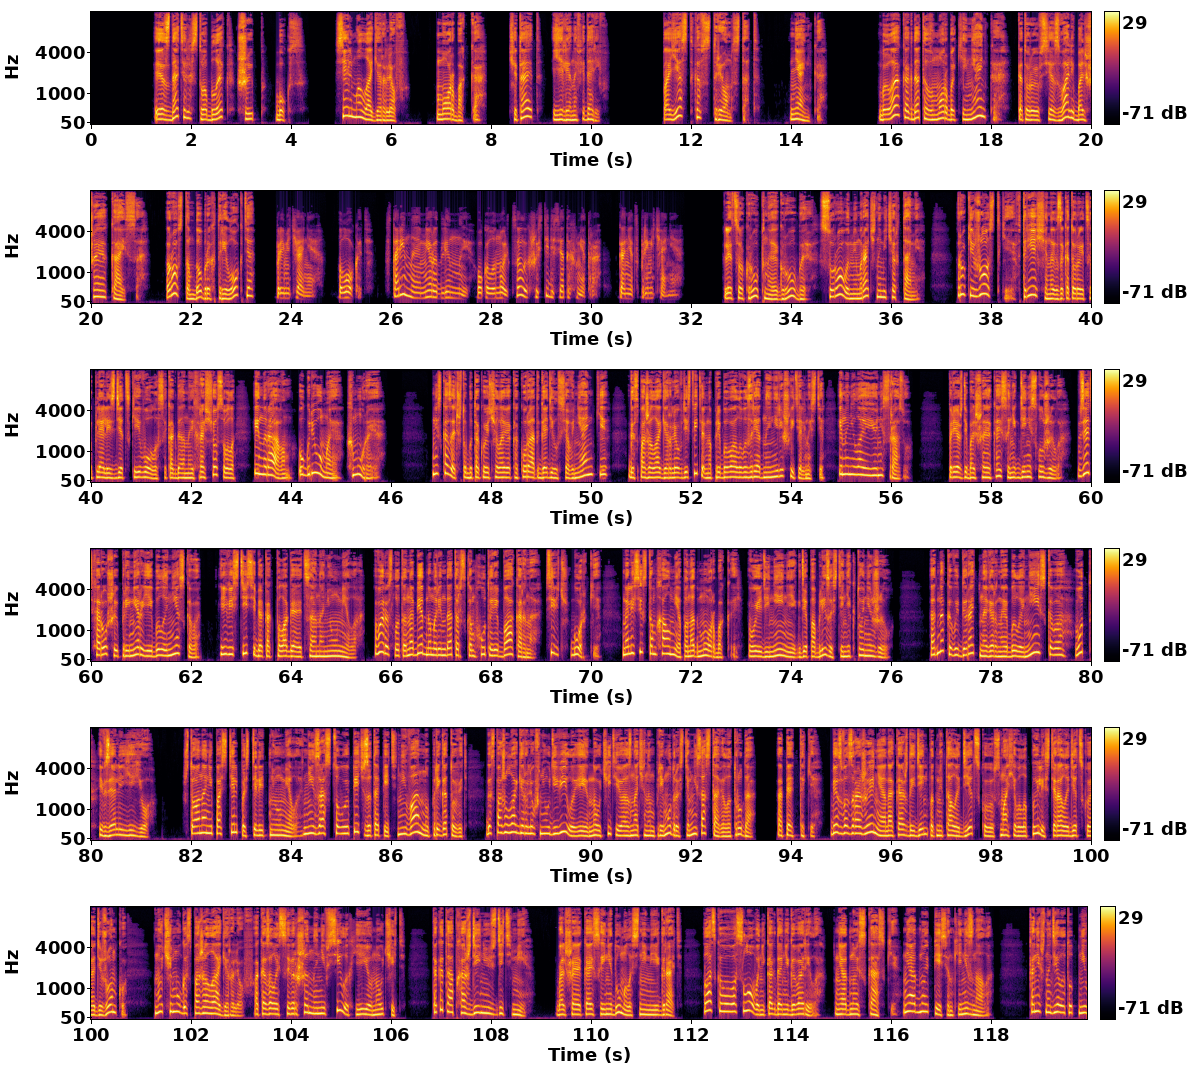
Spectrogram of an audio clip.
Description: Аудиокнига Морбакка | Библиотека аудиокниг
